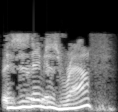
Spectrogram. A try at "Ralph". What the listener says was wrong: they don't say Ralph they say Ralph the L is silent idiots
